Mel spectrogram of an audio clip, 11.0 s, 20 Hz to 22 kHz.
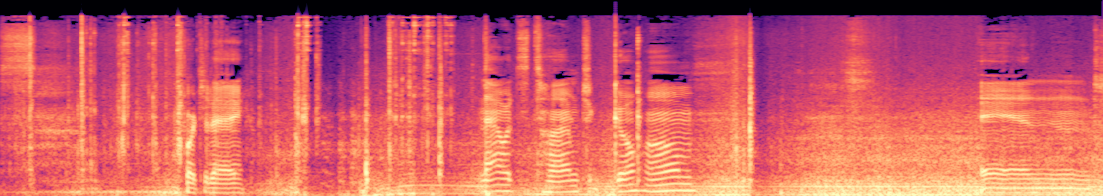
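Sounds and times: car engine rumble: 0:00.0 - 0:11.0
constant low hum: 0:00.0 - 0:11.0
road noise: 0:00.0 - 0:11.0.

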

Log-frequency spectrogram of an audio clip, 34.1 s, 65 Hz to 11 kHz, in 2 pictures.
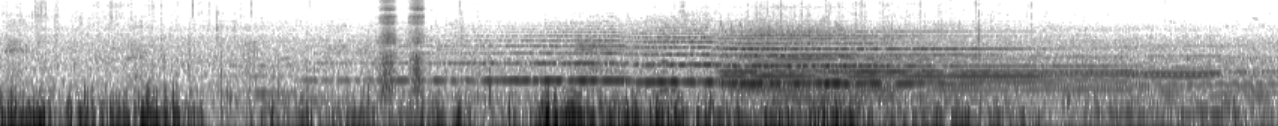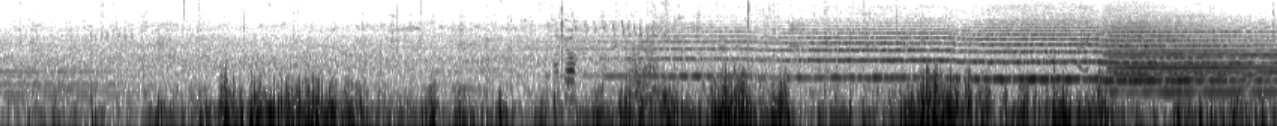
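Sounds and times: held organ-like chords: 0:03.4 - 0:19.6, 0:24.3 - 0:34.0
low rumbling: 0:04.0 - 0:20.4, 0:24.7 - 0:34.0.

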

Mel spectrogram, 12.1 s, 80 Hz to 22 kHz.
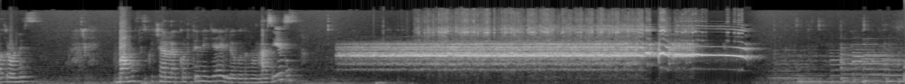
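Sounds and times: rooster crowing: 0:04.5 - 0:10.2.

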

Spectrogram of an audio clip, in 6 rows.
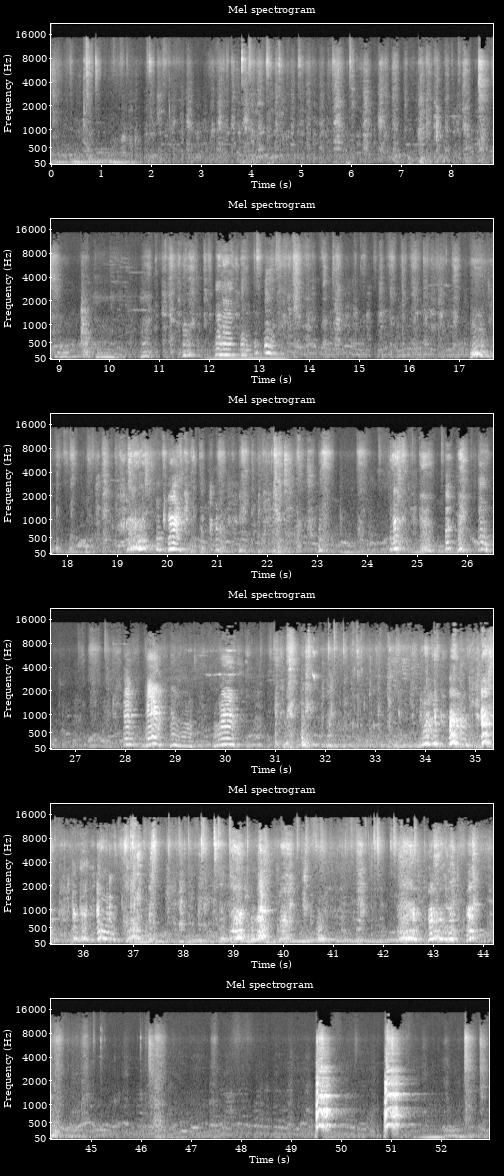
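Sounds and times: paws scuffling on tiled floor: 0:00.0 - 0:09.2, 0:10.7 - 0:45.4
dogs panting: 0:00.7 - 0:08.7, 0:34.9 - 0:42.8
dogs growling: 0:02.7 - 0:14.8, 0:16.2 - 0:26.7, 0:27.7 - 0:45.1
dogs barking: 0:49.5 - 0:50.0, 0:50.8 - 0:51.6.

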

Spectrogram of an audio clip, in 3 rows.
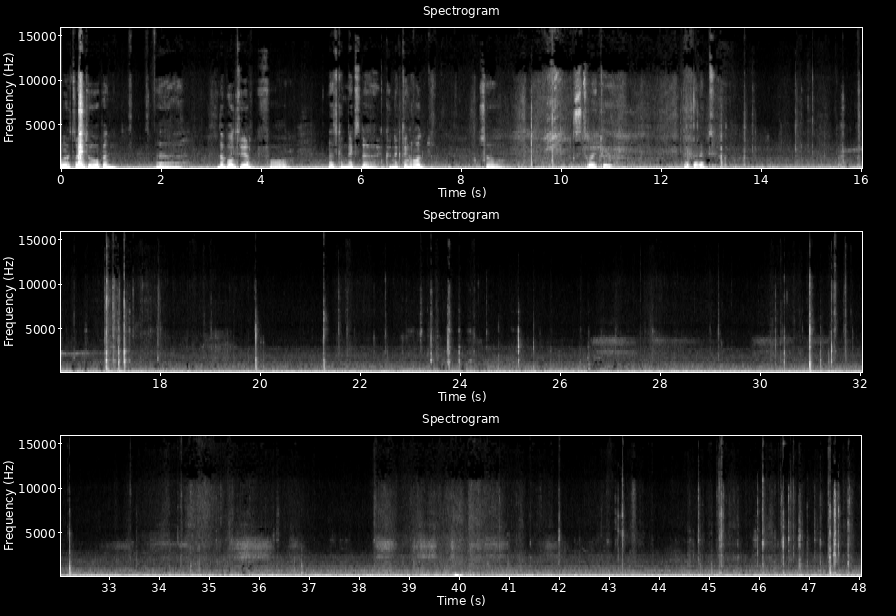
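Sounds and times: low background hum: 0:00.0 - 0:48.0
clicks and scrapes of plastic parts: 0:12.4 - 0:18.1, 0:21.2 - 0:27.0, 0:29.9 - 0:32.4, 0:44.4 - 0:48.0.

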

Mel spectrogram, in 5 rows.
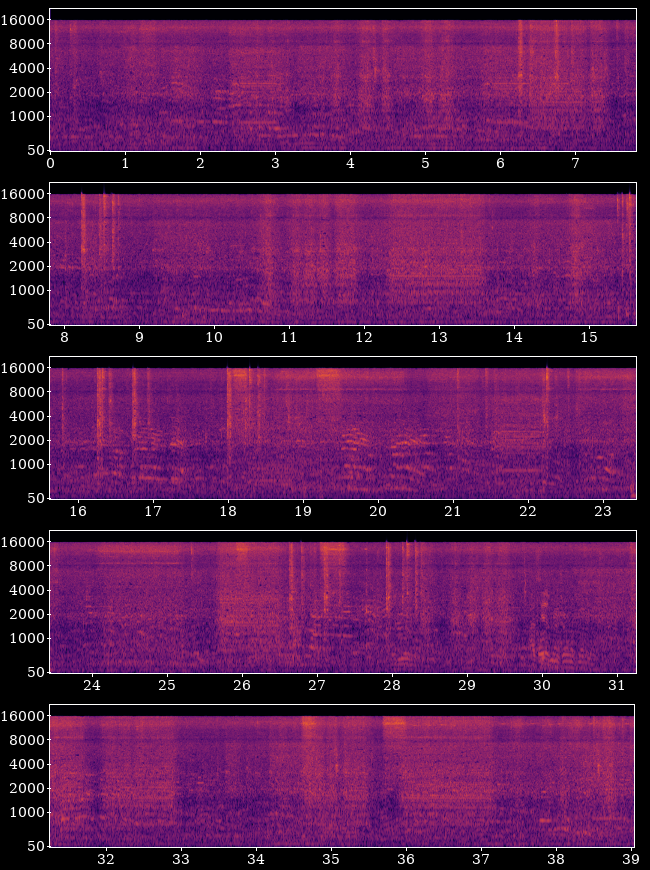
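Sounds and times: sewing machine whirring: 0:00.1 - 0:22.6, 0:24.1 - 0:39.0.

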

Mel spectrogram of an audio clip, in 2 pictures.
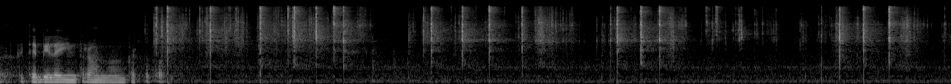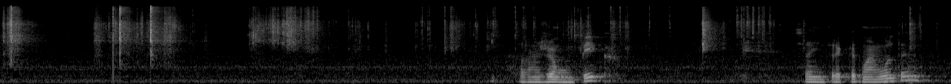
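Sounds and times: plastic pellets clicking and rattling: 0:01.4 - 0:17.4.

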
